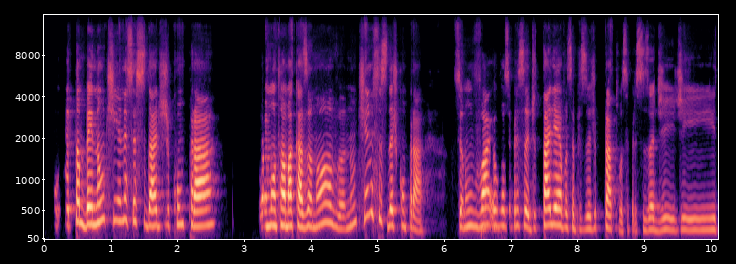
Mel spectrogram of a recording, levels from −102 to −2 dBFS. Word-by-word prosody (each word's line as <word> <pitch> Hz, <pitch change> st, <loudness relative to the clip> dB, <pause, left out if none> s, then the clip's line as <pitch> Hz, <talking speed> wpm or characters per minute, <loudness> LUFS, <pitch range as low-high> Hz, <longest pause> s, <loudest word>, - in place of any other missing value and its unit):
Porque -, -, -9 dB
também 280 Hz, -, +5 dB
não 300 Hz, +5 st, +1 dB
tinha 335 Hz, -1 st, -7 dB
necessidade 300 Hz, -7 st, 0 dB
de 255 Hz, 0 st, -12 dB
comprar 260 Hz, -1 st, +3 dB
hum, -, -, -17 dB, 0.7 s
vai 235 Hz, +1 st, -2 dB
montar 255 Hz, 0 st, +6 dB
uma 245 Hz, 0 st, +7 dB
casa 240 Hz, -1 st, +3 dB
nova? 250 Hz, -4 st, -2 dB
Não 250 Hz, +8 st, -7 dB
tinha 380 Hz, +7 st, -8 dB
necessidade 340 Hz, -, -2 dB
de -, -, -28 dB
comprar. 240 Hz, -1 st, -6 dB, 0.4 s
Você 240 Hz, -, -6 dB
não 240 Hz, +2 st, -5 dB
vai 260 Hz, +3 st, +3 dB
ou 250 Hz, -, -3 dB
você 250 Hz, 0 st, -8 dB
precisa 250 Hz, -1 st, -3 dB
de 215 Hz, -, -14 dB
talher, 260 Hz, +3 st, +4 dB
você 225 Hz, -3 st, -9 dB
precisa 190 Hz, +2 st, -9 dB
de 220 Hz, -, -12 dB
prato, 215 Hz, -2 st, -3 dB
você 160 Hz, -1 st, -15 dB
precisa 185 Hz, +1 st, -8 dB
de 180 Hz, +1 st, -9 dB
de 180 Hz, +1 st, -9 dB
250 Hz, 200 wpm, -20 LUFS, 215-270 Hz, 0.7 s, uma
